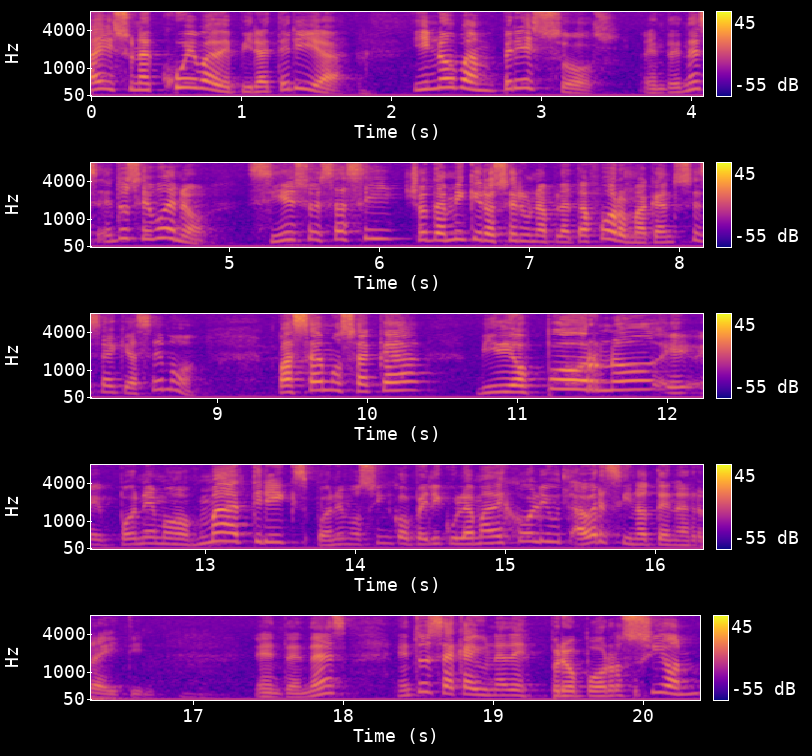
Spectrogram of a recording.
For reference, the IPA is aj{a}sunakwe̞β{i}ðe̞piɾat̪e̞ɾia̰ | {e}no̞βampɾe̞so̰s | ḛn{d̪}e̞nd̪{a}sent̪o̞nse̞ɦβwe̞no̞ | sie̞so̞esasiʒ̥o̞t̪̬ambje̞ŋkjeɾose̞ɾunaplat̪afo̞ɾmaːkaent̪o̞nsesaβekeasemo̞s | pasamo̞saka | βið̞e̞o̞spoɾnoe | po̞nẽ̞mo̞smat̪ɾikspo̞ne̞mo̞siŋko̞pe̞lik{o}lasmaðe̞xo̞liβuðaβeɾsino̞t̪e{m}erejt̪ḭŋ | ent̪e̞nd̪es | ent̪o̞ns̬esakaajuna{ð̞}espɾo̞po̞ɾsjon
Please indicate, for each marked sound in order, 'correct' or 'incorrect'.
incorrect: e, incorrect: a, incorrect: i, incorrect: t̪, incorrect: e, incorrect: u, incorrect: n, correct

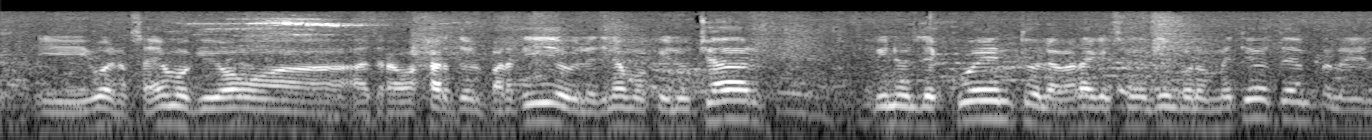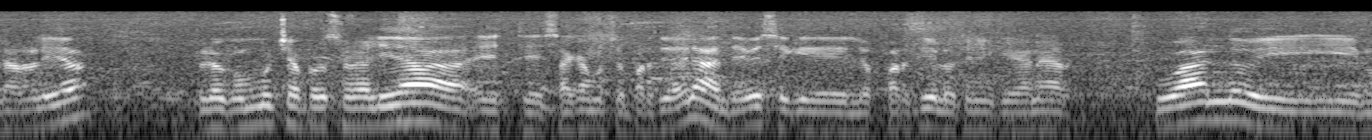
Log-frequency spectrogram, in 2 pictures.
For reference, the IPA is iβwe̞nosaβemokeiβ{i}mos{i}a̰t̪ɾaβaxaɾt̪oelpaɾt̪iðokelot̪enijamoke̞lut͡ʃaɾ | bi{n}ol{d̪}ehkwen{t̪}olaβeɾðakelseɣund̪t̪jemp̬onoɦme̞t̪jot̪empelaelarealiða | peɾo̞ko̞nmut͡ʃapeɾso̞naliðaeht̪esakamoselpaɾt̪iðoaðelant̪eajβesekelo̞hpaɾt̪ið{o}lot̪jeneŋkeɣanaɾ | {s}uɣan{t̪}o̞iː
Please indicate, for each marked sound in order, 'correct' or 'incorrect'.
incorrect: a, incorrect: a, correct, correct, correct, correct, incorrect: x, incorrect: d̪

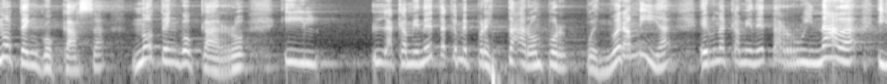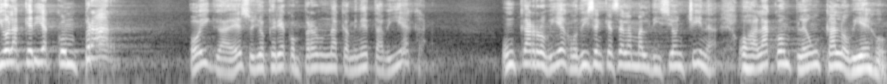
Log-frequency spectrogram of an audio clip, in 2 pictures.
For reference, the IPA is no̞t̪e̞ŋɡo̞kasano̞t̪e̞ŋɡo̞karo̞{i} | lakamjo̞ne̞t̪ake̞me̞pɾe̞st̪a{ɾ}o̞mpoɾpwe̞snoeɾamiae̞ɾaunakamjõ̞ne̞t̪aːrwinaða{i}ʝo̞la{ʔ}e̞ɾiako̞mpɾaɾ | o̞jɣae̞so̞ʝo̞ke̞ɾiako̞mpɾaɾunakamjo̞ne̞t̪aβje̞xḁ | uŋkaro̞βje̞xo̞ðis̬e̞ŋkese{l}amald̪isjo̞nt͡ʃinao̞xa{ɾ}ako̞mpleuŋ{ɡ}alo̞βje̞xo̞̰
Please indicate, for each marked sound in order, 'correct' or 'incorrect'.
correct, correct, correct, incorrect: k, correct, incorrect: l, incorrect: k

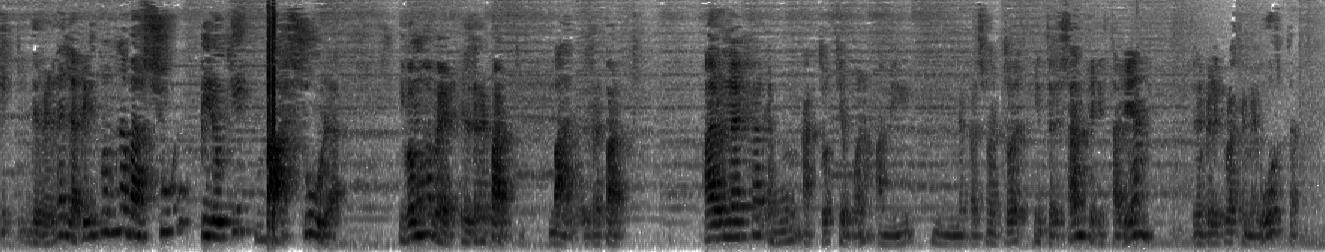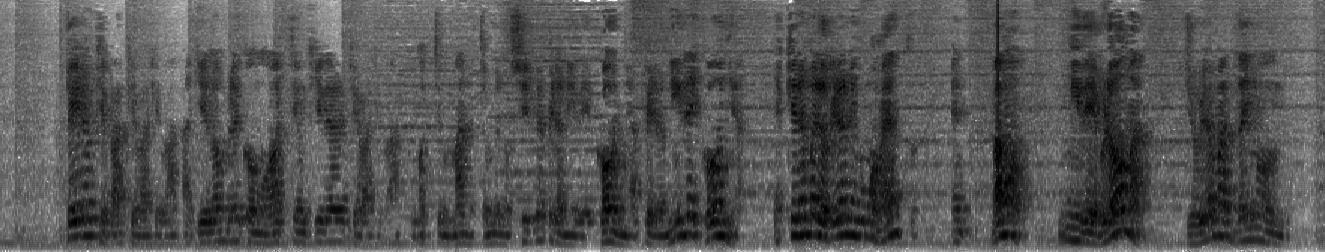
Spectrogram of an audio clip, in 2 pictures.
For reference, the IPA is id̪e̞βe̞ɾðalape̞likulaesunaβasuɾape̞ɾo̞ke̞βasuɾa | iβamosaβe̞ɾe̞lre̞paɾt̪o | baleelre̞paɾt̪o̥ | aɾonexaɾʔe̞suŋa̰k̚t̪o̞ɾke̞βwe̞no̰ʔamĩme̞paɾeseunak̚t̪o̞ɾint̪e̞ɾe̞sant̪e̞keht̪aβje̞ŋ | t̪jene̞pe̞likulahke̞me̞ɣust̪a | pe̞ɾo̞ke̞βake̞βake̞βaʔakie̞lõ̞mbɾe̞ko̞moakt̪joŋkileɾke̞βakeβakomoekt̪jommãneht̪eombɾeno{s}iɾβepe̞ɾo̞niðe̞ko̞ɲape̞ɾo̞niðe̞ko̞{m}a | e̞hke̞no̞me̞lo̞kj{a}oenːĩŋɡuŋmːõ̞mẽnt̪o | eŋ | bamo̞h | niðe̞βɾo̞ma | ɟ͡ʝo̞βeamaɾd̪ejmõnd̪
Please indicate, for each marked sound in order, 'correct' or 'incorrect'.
correct, incorrect: ɲ, incorrect: e

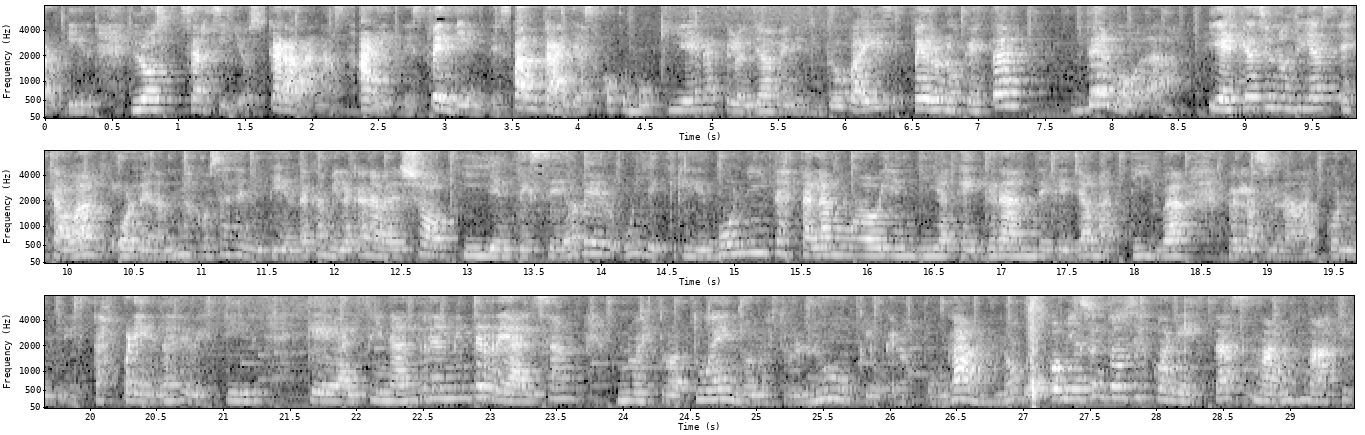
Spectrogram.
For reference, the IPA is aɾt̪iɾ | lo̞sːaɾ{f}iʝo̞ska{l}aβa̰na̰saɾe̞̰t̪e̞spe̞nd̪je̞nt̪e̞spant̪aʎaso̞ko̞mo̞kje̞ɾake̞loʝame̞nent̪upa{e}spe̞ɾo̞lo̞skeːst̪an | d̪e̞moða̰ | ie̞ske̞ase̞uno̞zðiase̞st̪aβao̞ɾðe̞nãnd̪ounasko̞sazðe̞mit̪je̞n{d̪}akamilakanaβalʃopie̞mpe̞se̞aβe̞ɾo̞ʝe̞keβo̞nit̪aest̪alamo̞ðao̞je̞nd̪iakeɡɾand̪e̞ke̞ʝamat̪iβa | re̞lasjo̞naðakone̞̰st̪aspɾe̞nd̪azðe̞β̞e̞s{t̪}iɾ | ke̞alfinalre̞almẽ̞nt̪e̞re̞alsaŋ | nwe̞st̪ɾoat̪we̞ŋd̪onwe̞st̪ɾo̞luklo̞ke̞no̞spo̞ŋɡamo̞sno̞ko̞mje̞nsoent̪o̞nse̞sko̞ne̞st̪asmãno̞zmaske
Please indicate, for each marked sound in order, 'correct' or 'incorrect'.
incorrect: s, incorrect: ɾ, incorrect: i, correct, correct

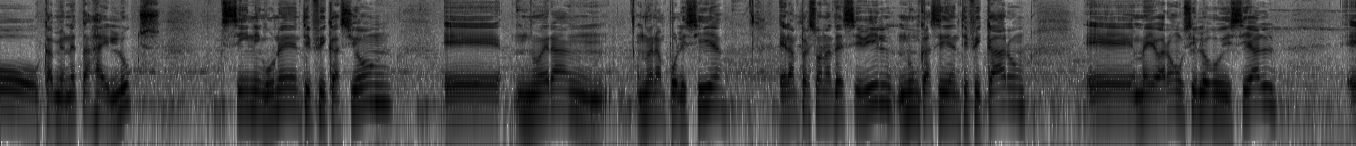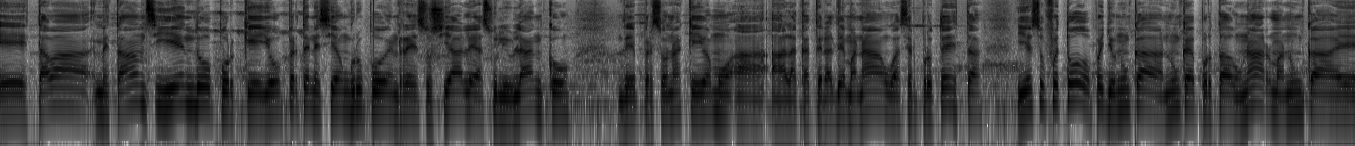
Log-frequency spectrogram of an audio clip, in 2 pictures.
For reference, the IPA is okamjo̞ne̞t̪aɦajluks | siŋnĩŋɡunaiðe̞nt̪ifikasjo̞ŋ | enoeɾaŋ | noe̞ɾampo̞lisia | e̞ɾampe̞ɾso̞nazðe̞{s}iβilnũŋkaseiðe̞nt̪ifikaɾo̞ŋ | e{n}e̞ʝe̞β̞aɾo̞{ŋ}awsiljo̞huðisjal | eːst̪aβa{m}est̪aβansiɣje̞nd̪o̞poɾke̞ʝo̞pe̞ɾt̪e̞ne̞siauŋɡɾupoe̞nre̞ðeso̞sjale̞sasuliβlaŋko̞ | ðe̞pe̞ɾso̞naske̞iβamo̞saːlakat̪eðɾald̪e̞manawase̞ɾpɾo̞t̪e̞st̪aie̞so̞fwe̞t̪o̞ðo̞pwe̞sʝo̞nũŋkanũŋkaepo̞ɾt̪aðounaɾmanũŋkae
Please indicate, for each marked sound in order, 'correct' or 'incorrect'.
correct, incorrect: m, correct, correct

